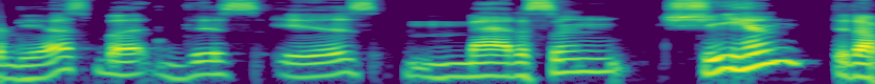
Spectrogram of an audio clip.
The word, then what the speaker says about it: Sheahan: not recognize our guest but this is Madison shean did I pronounce it correctly yes shean yes I see people try to say my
